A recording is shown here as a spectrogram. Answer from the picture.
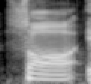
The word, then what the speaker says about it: Cao: So it's Pastor Saw. If you see the email, like if you get our emails, it's in there today, and it says we're working to free Pastor John Saw, but it's spelled C-A-O.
